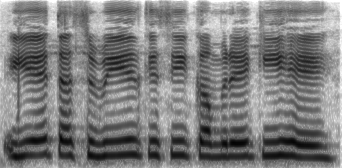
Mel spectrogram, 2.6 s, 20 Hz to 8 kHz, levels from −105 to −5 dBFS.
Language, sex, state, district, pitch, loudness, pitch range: Hindi, female, Madhya Pradesh, Bhopal, 245 Hz, -12 LUFS, 235-255 Hz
